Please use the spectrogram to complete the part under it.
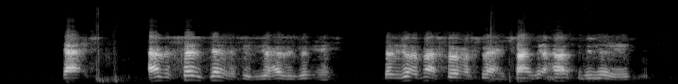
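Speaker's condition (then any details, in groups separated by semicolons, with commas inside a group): Tongue cancer, glossectomy, most of tongue removed; terminal, sent home to die after 2 weeks in hospice, pain under control, noisy machine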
